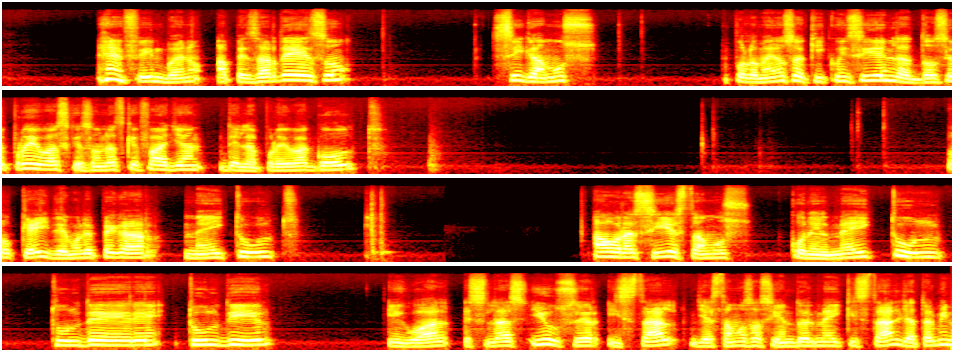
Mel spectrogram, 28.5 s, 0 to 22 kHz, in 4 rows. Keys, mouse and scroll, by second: 1.3-2.8 drag, 3.4 right click, 4.5 click, 13.4 right click, 14.4 click, 16.9 Return.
